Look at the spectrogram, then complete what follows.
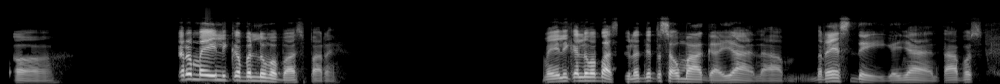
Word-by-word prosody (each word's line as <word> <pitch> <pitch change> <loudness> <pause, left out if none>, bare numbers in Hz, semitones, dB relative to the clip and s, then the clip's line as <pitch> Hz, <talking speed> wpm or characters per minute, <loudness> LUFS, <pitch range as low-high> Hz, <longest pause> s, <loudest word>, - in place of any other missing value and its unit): Oo. 90 -2 -8 1.2
Pero 240 - +5
mahilig 210 -3 +6
ka 195 - +4
ba - - +4
lumabas 145 -12 0
pare? 85 -2 -12 1.9
Mahilig 145 +6 +2
ka 170 - +4
lumabas? 170 0 +3
Tulad 140 +3 -4
nito 170 -1 -5
sa 155 - +1
umaga 120 -7 -2
yan, 95 -4 -5
um, 85 -1 -12 0.2
rest 145 +1 +1
day 95 -4 -5
ganyan. 100 -1 -8
Tapos 105 +4 -8
110 Hz, 120 wpm, -20 LUFS, -, 1.9 s, mahilig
